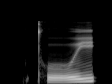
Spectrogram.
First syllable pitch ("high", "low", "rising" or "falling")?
rising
